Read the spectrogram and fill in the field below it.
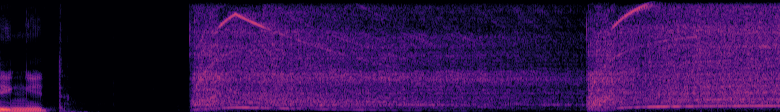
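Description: A table saw motor spins down with a falling whine.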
